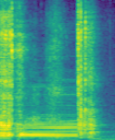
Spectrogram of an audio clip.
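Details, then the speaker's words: Electromechanical pinball flipper held down, then pushed out of position by hand, opening the end-of-stroke switch and engaging the high-power winding; faint mains buzz swells louder and brighter for about a second, machine lights dim; normal. "so you can hear a slight buzzing when I have the flipper button held down but if I reach and move the flipper out of position the buzzing gets much"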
